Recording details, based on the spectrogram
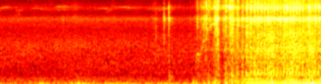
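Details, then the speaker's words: Husqvarna mower engine restarted cold with the air box on, after checking the carb mounting gaskets and choke: stumbles and sputters unevenly, then picks up and roars. Owner expects sputter until warm and hopes a new carburetor cures it. "we're going to start it up one more time and it'll probably sputter until it warms up"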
